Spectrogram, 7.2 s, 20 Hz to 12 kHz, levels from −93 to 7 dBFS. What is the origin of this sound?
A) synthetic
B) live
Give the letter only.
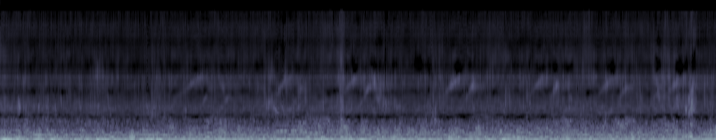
A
